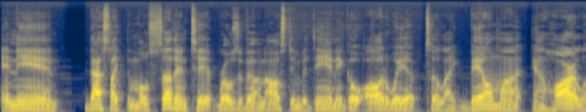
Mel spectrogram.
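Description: Over music in the background, a man with an American accent speaks at a fairly quick pace in a medium pitch, his intonation fairly even. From Dallas, Texas. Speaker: local political candidate. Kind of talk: casual interview.

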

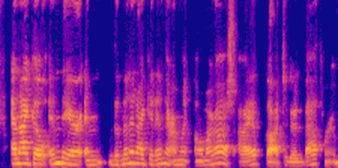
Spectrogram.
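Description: A woman with a strong Southern US accent at a fairly quick pace. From US South. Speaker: intuitive healer and palm reader. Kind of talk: casual interview chat. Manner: loud.

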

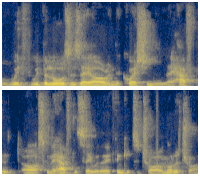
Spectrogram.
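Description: Fairly quick, flat, monotone speech in an English accent, with hardly any pauses. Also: man, fairly low pitch for a man. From England. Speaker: rugby assistant coach. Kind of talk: casual interview.

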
